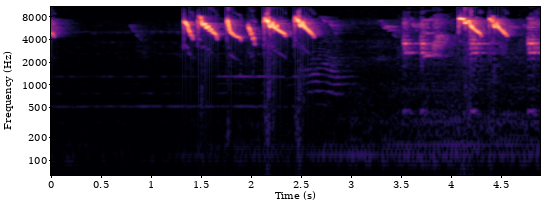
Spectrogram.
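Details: Buxtoni white-eye in ngalas, open-beak song: after a near-silent start, a rapid run of piercing high notes, each sliding steeply downward, pauses briefly, then resumes with more downslurred whistles over faint low hum.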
